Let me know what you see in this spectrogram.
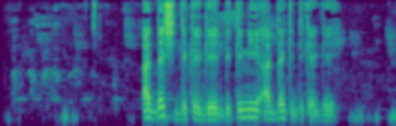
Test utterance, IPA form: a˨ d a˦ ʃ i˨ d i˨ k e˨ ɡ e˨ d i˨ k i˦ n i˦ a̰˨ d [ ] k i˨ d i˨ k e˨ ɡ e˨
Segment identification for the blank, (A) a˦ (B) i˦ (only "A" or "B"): A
